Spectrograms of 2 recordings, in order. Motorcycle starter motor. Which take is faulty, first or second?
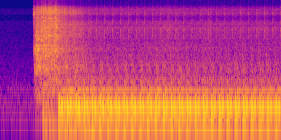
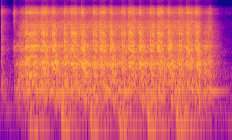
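second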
